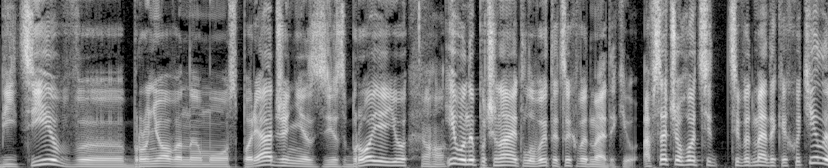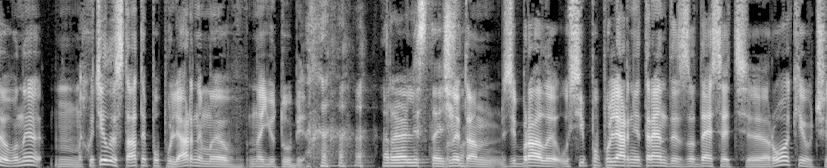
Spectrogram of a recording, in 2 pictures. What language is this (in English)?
Ukrainian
